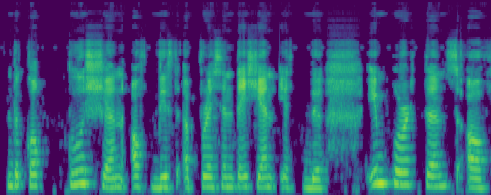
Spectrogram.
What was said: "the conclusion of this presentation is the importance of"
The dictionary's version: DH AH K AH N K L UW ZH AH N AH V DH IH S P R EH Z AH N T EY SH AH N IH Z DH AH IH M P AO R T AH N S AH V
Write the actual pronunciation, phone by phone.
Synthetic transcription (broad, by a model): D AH K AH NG K L UW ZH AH N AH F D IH S P R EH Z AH N T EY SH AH N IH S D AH IH M P AO R T AH N S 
